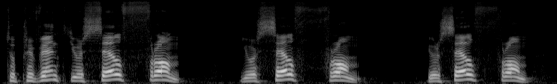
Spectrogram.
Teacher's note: as if it's one word with one F sound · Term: link two consonants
